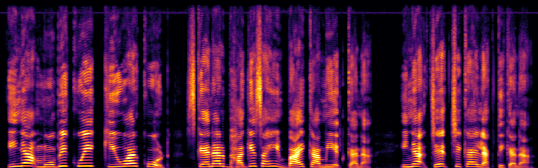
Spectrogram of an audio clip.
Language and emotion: Santali, neutral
